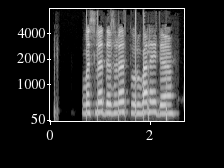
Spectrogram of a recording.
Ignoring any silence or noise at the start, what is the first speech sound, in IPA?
w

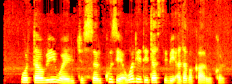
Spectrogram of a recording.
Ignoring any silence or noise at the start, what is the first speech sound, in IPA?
w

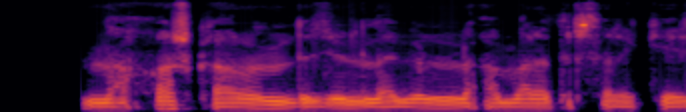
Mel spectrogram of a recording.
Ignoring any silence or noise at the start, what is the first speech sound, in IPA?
n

